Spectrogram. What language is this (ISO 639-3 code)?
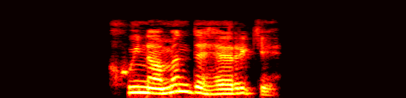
kur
